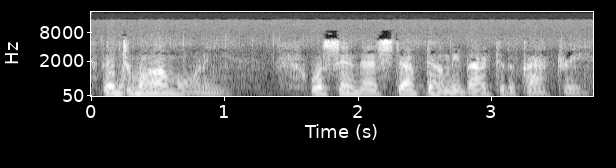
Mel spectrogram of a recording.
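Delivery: normal talking voice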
